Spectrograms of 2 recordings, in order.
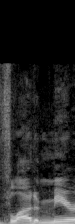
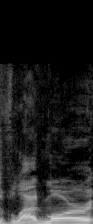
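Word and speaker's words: Valdemar: any time I said Vladimir I think it's vladar it's not Vladimir I I probably mispronounced his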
